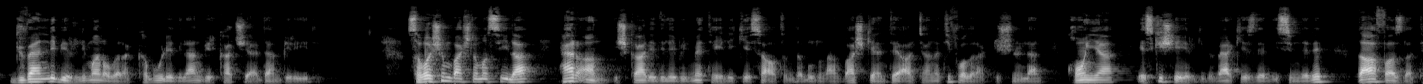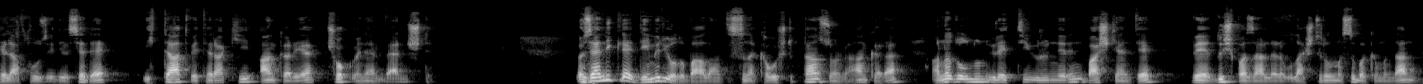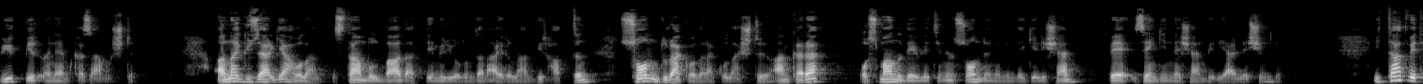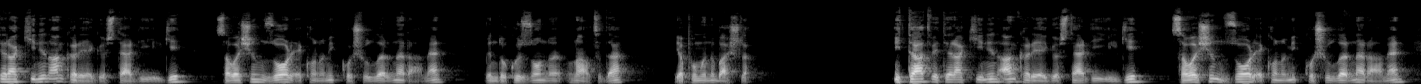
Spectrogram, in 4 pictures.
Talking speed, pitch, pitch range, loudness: 110 wpm, 100 Hz, 85-120 Hz, -21 LUFS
